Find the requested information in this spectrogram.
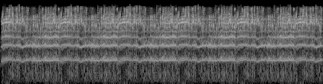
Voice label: mad complaint; horror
